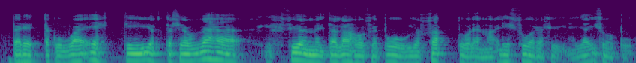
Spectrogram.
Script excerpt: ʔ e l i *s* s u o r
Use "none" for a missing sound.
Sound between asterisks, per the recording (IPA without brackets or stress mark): s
